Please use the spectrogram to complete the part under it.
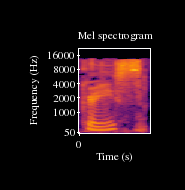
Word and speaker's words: Greece: So I want to know about Greasy. – Well, it's pronounced Grease.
